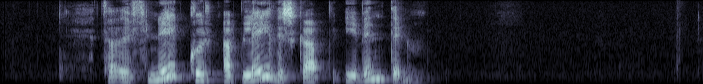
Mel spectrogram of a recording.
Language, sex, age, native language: Icelandic, female, 70-79, Icelandic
